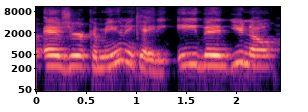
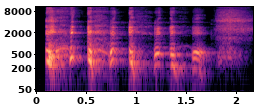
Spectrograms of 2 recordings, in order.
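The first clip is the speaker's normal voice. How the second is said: a real coughing fit, still choking; 3 semitones higher, 4 dB quieter than usual. Real, not acted. Streamer coughing after choking on saliva, real coughing fit. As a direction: hack and clear the throat after choking.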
